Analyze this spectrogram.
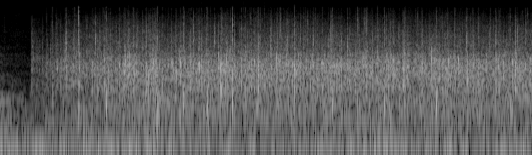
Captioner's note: applause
